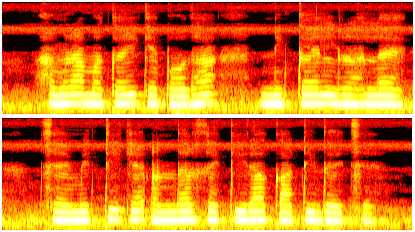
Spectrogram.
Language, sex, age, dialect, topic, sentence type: Maithili, female, 18-24, Angika, agriculture, question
